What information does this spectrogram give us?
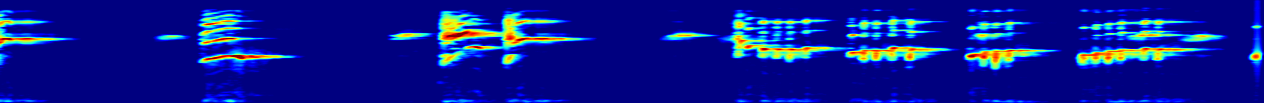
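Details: Greater green leafbird giving scattered whistles and sharp sweeping notes, then a series of quick rolling trilled phrases repeated with short gaps.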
